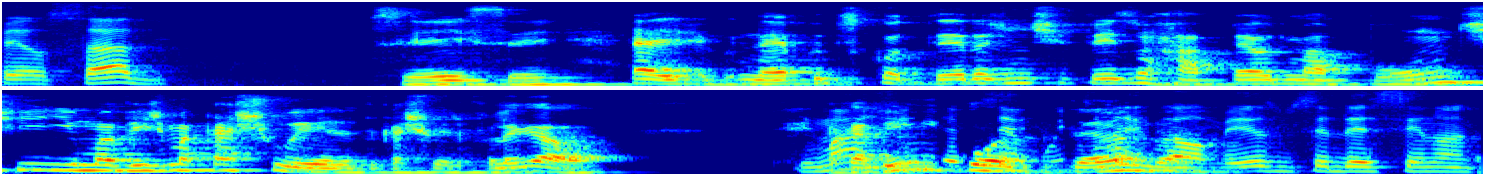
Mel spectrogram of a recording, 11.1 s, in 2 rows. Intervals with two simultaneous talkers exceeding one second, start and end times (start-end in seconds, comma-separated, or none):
8.6-10.2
